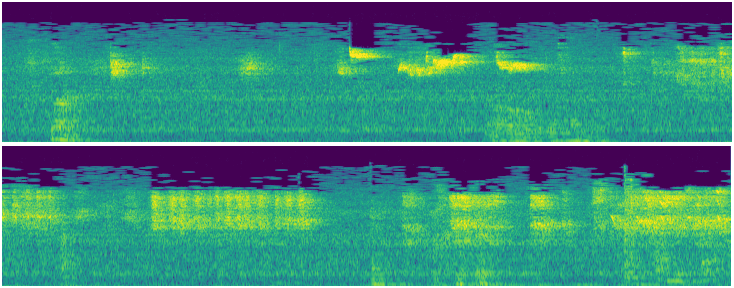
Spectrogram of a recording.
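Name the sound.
wild birdsong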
